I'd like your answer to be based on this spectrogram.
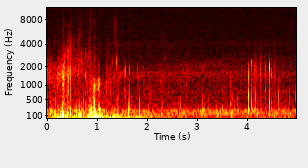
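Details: Stomach growling about twenty minutes after a hollow, empty feeling replaced heaviness and bloating from a big dinner the night before; low gurgling rumbles, loud at first, then fading to faint bubbling; borborygmi.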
